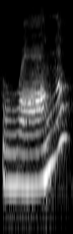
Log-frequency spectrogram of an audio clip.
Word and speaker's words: wrong: The W is silent. So this happens at the beginning of words like wrong.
